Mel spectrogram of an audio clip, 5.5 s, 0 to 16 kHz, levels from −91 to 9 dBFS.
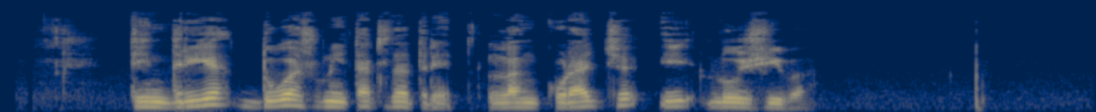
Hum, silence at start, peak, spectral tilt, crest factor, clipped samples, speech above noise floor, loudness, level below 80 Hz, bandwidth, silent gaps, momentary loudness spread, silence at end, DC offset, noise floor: none; 0.3 s; -6 dBFS; -5.5 dB/octave; 22 dB; under 0.1%; 48 dB; -26 LUFS; -68 dBFS; 10.5 kHz; none; 8 LU; 1.45 s; under 0.1%; -74 dBFS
